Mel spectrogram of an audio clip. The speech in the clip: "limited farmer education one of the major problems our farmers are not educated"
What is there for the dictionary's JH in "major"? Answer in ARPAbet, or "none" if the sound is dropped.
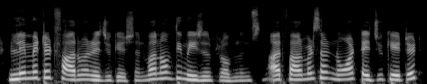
JH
